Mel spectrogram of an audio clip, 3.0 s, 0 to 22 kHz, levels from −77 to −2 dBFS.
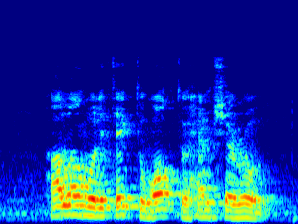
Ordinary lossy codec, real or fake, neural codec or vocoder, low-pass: none; fake; codec, 16 kHz, 16 kbps, FreqCodec, larger model; none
